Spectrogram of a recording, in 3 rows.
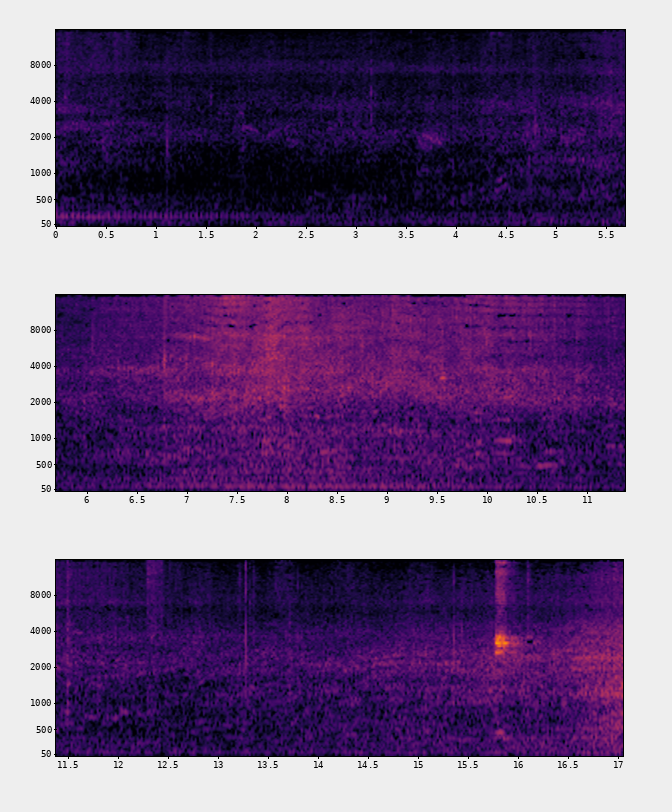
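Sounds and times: vehicle passing on road: 0.0s - 17.0s.

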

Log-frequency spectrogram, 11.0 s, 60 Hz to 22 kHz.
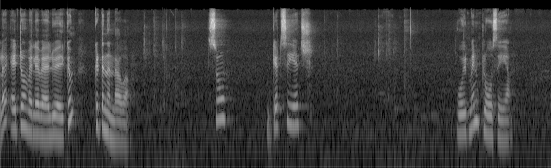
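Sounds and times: faint computer keyboard keystrokes: 2.8s - 3.8s, 6.6s - 8.4s.

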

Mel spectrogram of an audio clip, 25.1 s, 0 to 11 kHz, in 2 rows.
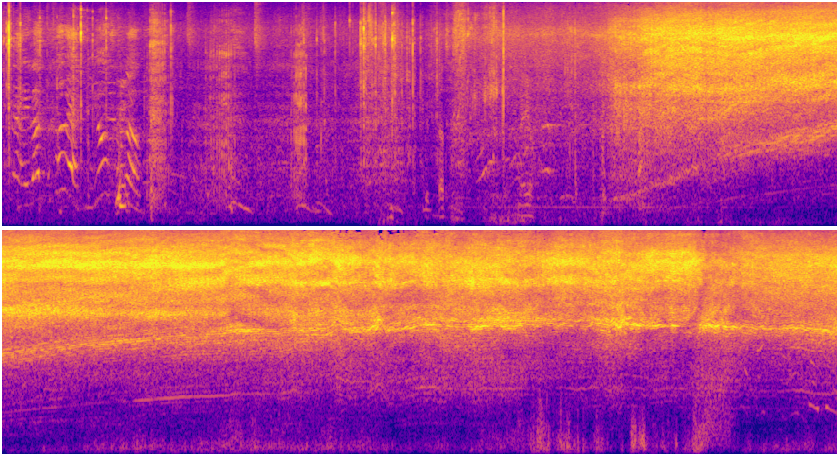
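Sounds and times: zip-line pulleys whining on cable: 5.4s - 25.0s
rush of air: 22.7s - 23.6s.

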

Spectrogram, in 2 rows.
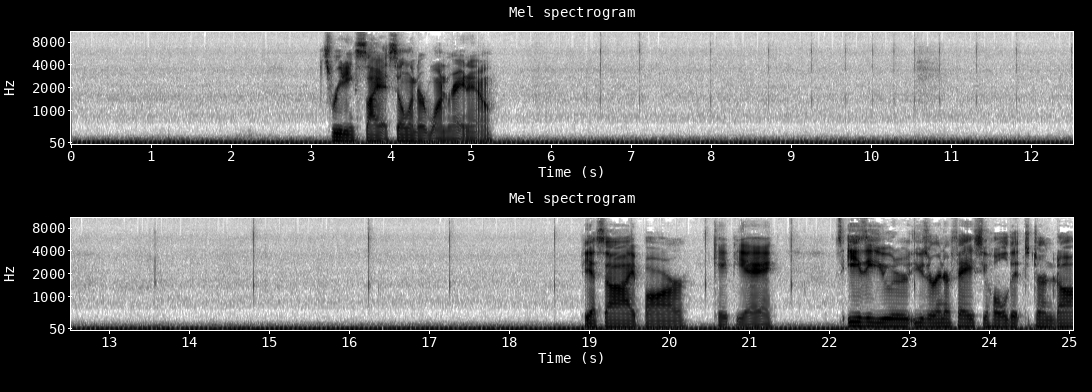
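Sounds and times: low rumble: 0.0s - 25.0s.

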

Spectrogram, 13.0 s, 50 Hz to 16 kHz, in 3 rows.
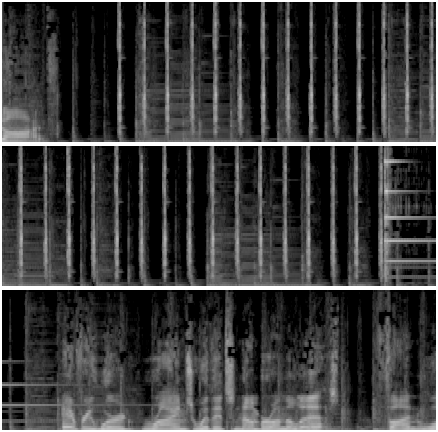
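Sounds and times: soft music with low notes: 0.0s - 13.0s
countdown timer ticking: 1.2s - 10.2s.

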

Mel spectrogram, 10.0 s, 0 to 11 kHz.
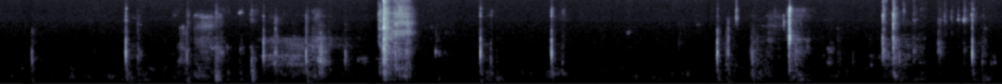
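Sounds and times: computer keyboard and mouse clicks: 4.8s - 5.7s, 7.1s - 8.0s, 8.8s - 10.0s.

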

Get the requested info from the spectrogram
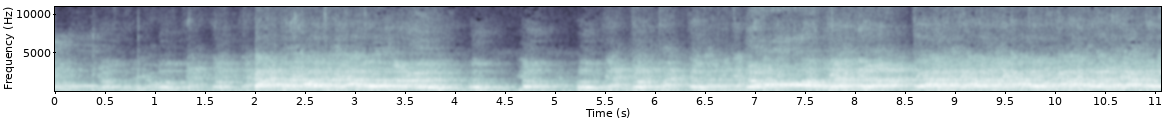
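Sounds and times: men chanting in chorus: 0.0s - 11.0s.

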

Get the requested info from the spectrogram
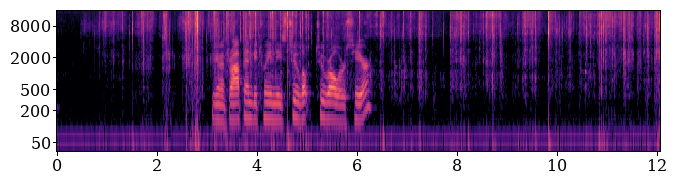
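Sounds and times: paper liner crinkling and rustling: 0.5s - 12.0s.

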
